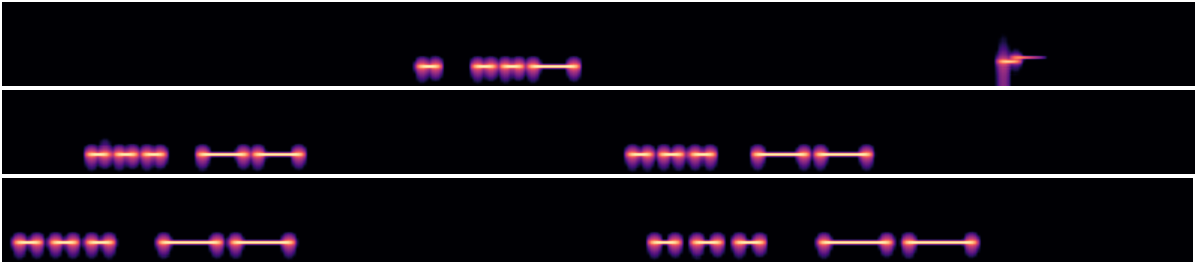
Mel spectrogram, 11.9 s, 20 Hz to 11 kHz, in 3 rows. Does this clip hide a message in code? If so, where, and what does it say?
Yes: Morse code from 1.4 to 11.2 s, heard as a keyed tone, about 24 wpm, 700 Hz. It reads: EU SM SM SM SM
